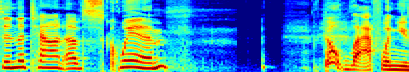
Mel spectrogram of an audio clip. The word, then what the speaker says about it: Sequim: of squim mhm and we're like oh seum because it's spelled s e qu I am Sequim but it's not how you say it's called squim anyway so lost Mountain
